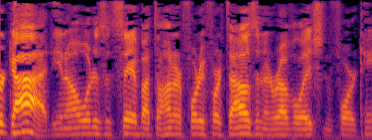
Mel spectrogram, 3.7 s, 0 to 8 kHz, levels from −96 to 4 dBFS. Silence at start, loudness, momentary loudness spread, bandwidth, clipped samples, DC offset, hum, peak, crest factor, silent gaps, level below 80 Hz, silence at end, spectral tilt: 0 s; -19 LUFS; 13 LU; 8 kHz; under 0.1%; under 0.1%; none; 0 dBFS; 18 dB; none; -58 dBFS; 0 s; -2 dB/octave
